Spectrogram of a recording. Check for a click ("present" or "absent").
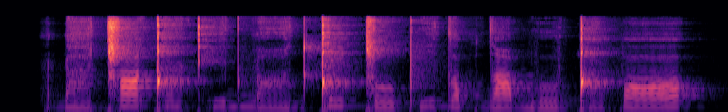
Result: present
